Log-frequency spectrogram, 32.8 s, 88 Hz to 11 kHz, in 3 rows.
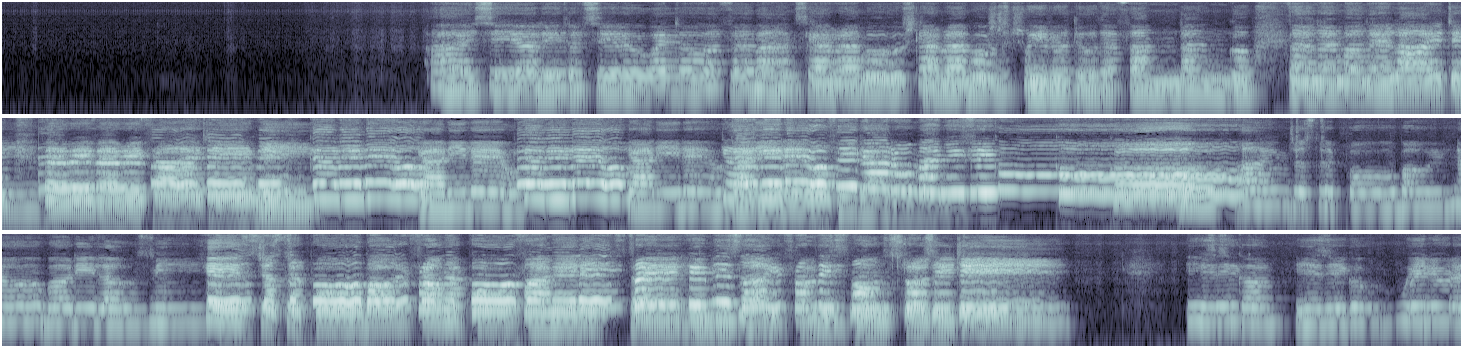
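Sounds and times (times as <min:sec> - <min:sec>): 
tutti ensemble playing a chorale: 0:03.2 - 0:20.5, 0:21.1 - 0:29.9.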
